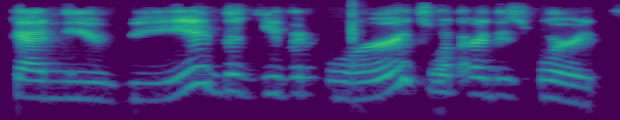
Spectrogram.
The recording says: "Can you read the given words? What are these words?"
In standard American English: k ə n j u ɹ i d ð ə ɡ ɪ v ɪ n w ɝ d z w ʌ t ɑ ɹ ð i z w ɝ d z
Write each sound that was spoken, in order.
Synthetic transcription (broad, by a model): k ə n j u ɹ i d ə ɡ ɪ v ɪ n w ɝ d s w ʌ t ɑ ɹ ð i s w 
